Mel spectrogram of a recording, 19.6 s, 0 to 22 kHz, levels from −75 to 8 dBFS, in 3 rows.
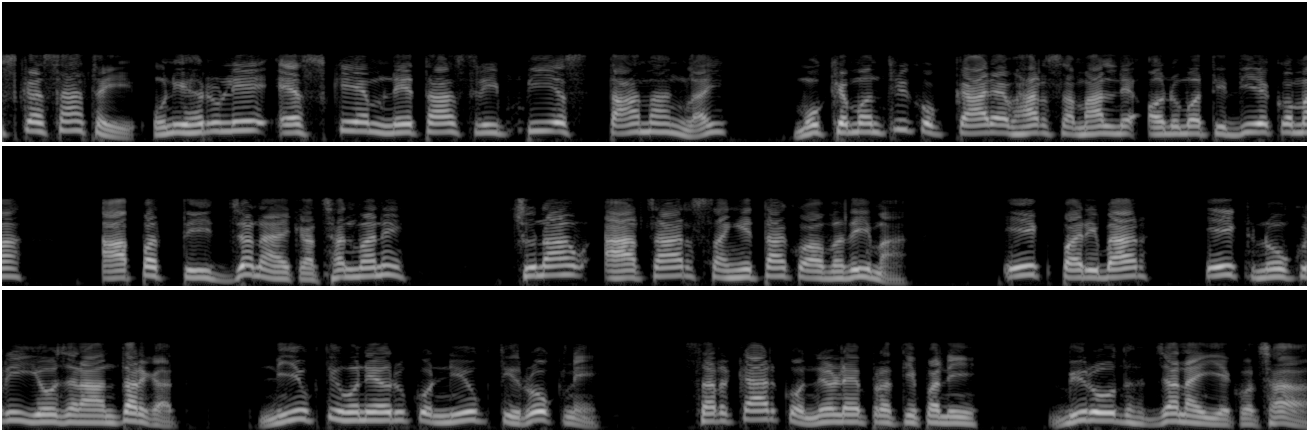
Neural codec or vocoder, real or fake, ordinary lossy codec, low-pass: none; real; none; 5.4 kHz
